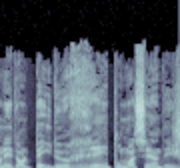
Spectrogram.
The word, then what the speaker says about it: Retz: Alors ça s'écrit Retz, mais ça se prononce Ré.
